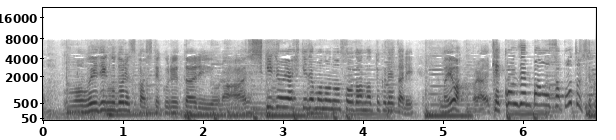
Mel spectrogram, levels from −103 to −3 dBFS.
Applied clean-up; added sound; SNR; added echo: none; none; none; none.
